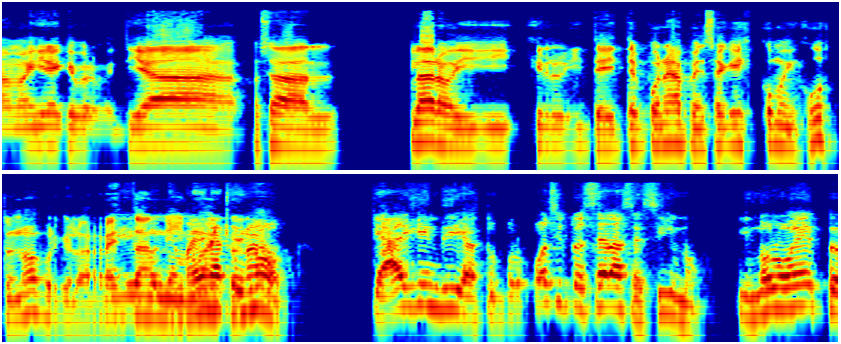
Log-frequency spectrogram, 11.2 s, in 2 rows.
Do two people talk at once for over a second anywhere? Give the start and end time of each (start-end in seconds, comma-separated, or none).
6.2-7.4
